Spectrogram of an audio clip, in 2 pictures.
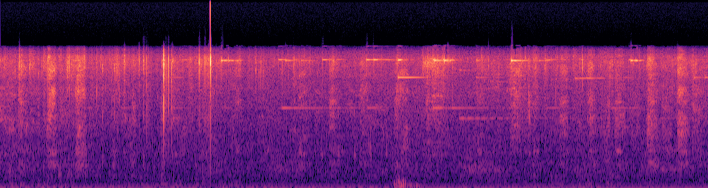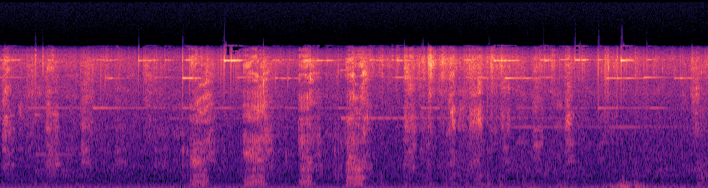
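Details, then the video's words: Pet dogs at play give off short whimpers and yips, scattered irregularly, with a few low thumps and a constant high-pitched hiss behind them. "dogs make weird noises while they play."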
